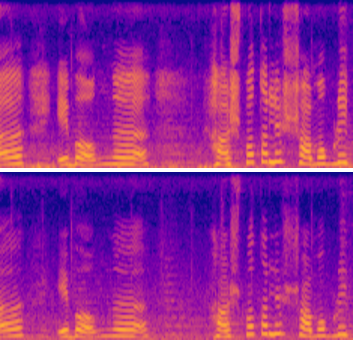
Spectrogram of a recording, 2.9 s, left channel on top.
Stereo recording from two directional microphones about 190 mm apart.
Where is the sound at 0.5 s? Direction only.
30° left (ahead or behind).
